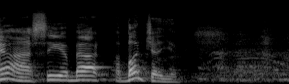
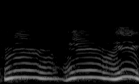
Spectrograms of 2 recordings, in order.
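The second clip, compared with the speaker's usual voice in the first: high, soft drawn meows; imitated cat meow; 10 semitones higher, 5 dB quieter, much slower than usual. Vet's cat circles the dead dog, imitated meowing. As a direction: mimic a cat mewing. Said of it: "cat goes".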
